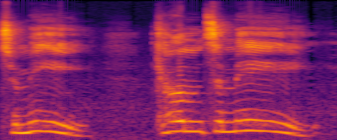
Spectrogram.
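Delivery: very high, booming, drawn-out loud shout. Game master voices a distant call heard only by Halcyon: booming voice. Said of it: "the voice booms out across the landscape".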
